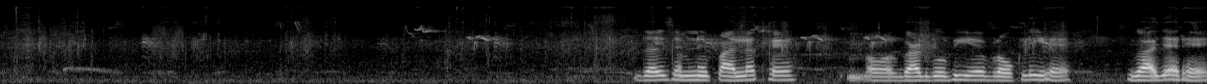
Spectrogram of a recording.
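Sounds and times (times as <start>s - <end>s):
birds chirping faintly: 0.0s - 12.0s
rustling of plants pulled up: 0.0s - 12.0s
short high bird calls: 0.4s - 6.4s, 7.9s - 9.0s.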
